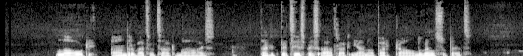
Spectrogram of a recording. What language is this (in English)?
Latvian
